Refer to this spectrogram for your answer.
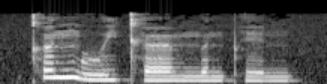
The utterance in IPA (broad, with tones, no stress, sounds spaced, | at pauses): kʰ ɵ˥ n ŋ uː˨ j kʰ œː˨ m ŋ ɵ˨ n pʰ ɪ˨ ŋ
